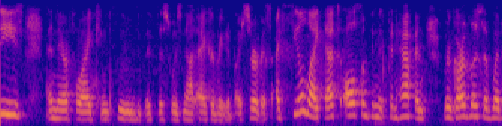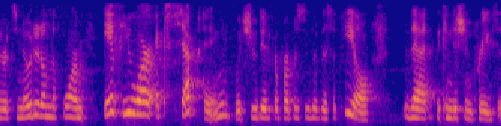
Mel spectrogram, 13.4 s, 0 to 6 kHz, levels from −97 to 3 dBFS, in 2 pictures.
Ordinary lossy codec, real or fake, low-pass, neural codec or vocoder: MP3, 48 kbps; fake; 5.4 kHz; codec, 24 kHz, 6 kbps, HILCodec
